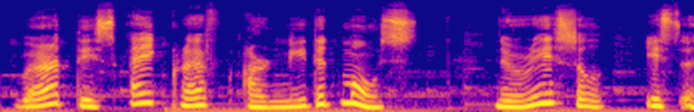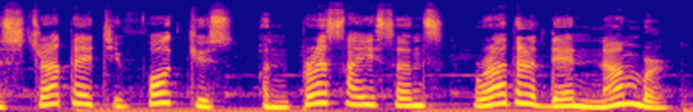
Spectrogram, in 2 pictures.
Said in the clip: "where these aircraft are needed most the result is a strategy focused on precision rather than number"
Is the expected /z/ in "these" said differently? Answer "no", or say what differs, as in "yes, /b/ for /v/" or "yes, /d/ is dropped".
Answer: yes, /s/ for /z/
